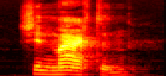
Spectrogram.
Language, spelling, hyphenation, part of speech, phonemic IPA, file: Dutch, Sint Maarten, Sint Maar‧ten, proper noun, /ˌsɪnt ˈmaːr.tə(n)/, Nl-Sint Maarten.ogg
- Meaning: Sint Maarten (a dependent territory and constituent country of the Netherlands, located on the southern half of the island of Saint Martin in the Caribbean Sea)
